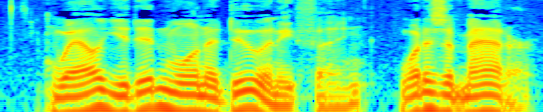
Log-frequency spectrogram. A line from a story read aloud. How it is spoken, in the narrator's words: His voice was bitter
